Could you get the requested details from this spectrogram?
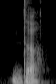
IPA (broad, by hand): d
